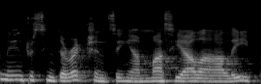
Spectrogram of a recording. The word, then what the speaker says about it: Mahershala Ali: Did you actually pronounce his name right? – Marsha. – I don't think. I was going to say, I don't think it's actually Marsha Ali. – Mahershala Ali.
